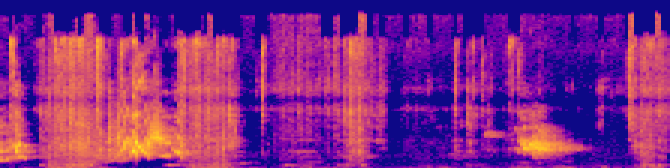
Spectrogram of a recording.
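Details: Pet budgies chirping softly: a busy, scratchy warble that rises and falls, mixed with low rustling and a brief clear chirp near the end.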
